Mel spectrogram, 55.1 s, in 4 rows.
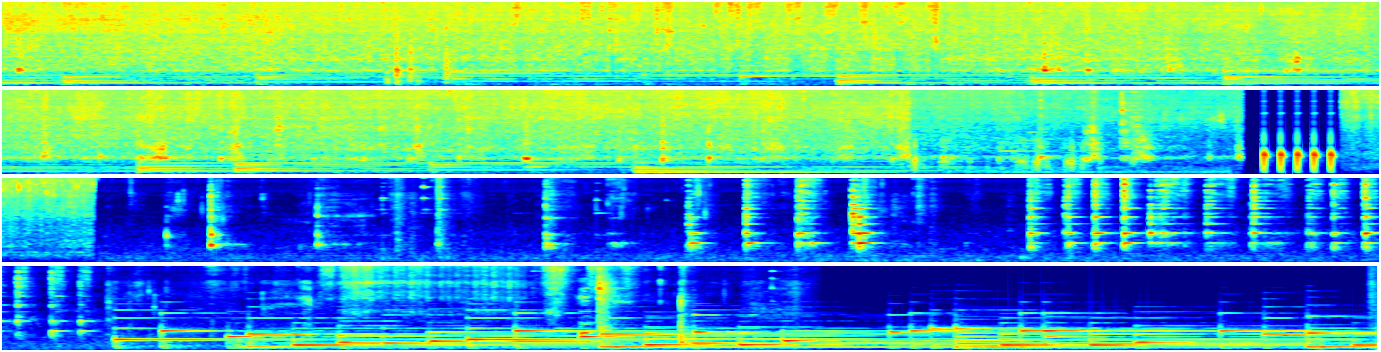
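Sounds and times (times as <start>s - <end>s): vegetables sizzling in a frying pan: 0.0s - 26.2s, 27.2s - 28.5s, 37.8s - 42.7s, 43.6s - 47.8s
chopsticks scraping pan and plate: 5.6s - 26.2s, 30.6s - 32.3s, 33.0s - 36.5s, 37.8s - 47.9s
chopsticks tapping: 10.0s - 12.2s, 12.8s - 21.6s, 22.6s - 25.2s, 29.2s - 32.0s, 37.8s - 43.0s, 46.7s - 48.6s.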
